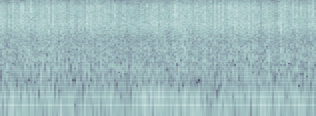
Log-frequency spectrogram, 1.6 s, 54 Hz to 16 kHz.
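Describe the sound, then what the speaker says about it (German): Heavy rain drumming on the roof of a 2021 Westfalia Kepler One camper van, a dense, loud, unbroken patter that fills the space with no voices. "Und das bei so lautem Regen."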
